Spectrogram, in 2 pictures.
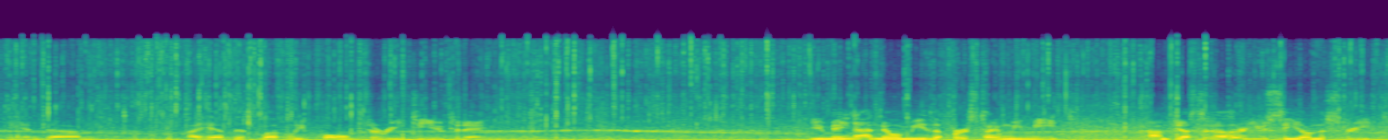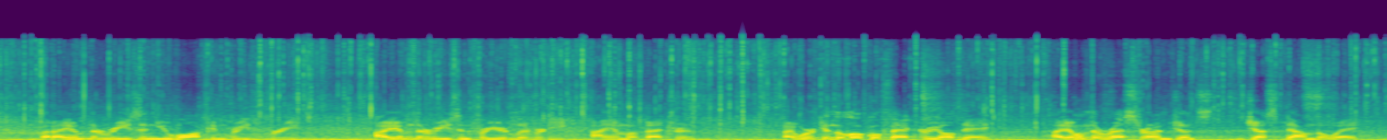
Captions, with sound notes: and I have this lovely poem to read to you today. (distant sirens blaring) "You may not know me the first time we meet. "I'm just another you see on the street "but I am the reason you walk and breathe free. "I am the reason for your liberty. "I am a veteran. "I work in the local factory all day, "I own the restaurant just down the way,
